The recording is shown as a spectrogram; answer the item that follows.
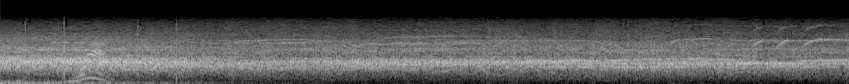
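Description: Large audience cheering and screaming, with high-pitched shrieks and whistles, slowly easing off.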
